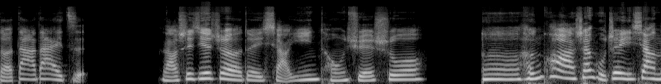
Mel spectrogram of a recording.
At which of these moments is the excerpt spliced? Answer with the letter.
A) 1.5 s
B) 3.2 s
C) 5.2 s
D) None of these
A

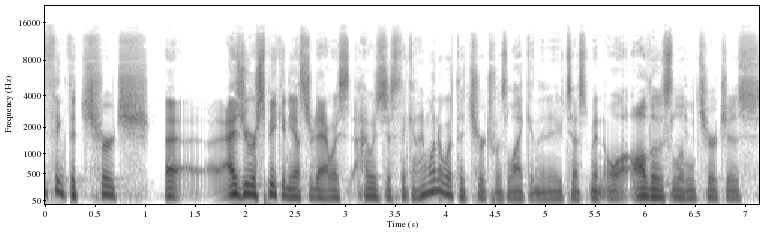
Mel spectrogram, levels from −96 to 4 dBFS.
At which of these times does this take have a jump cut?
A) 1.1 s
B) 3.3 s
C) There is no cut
A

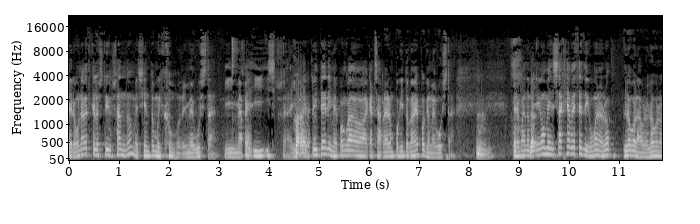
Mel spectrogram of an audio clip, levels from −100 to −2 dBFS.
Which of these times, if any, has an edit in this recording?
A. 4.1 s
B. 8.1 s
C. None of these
A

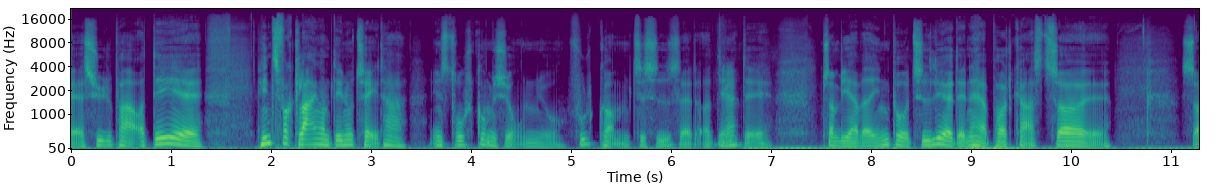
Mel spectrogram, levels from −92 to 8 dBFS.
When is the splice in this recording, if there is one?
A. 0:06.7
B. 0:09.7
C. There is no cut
A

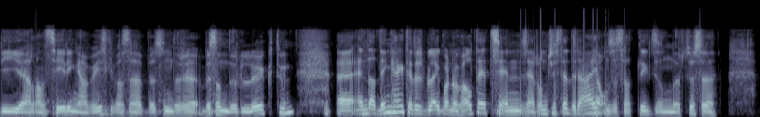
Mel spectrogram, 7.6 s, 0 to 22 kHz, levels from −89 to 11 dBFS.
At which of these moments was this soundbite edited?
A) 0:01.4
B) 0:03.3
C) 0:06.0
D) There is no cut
D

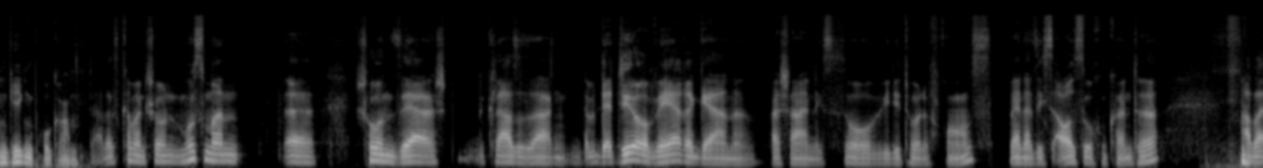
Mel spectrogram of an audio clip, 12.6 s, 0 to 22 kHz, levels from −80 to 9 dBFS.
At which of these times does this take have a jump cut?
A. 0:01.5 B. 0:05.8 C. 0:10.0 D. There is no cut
C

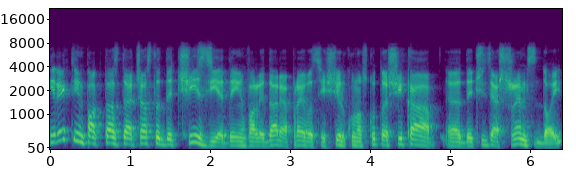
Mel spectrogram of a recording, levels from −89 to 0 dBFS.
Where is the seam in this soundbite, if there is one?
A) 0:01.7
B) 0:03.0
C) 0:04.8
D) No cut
D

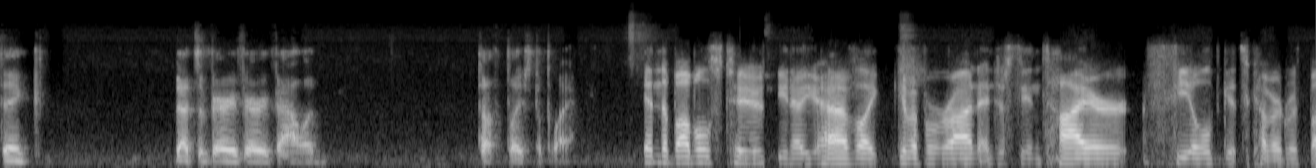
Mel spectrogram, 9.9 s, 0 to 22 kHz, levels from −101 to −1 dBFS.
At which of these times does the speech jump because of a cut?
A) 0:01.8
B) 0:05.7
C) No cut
B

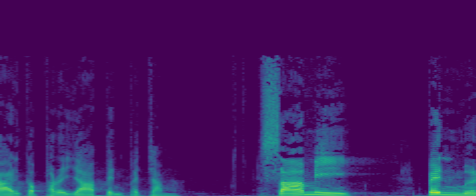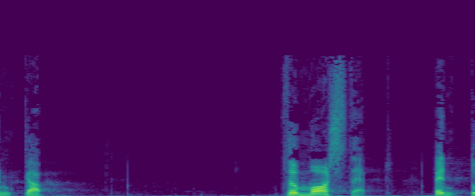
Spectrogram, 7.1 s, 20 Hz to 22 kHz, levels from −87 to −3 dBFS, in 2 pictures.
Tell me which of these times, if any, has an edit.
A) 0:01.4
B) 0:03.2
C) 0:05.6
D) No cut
A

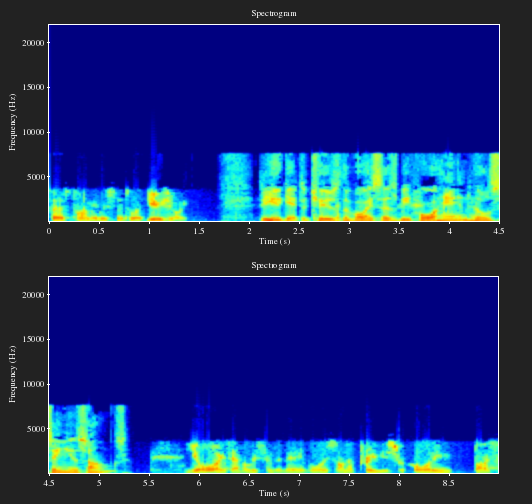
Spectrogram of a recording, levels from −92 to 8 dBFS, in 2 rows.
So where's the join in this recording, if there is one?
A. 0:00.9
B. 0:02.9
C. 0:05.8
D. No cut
C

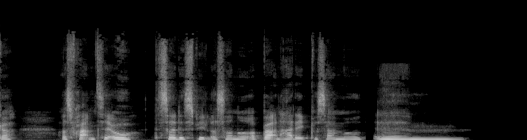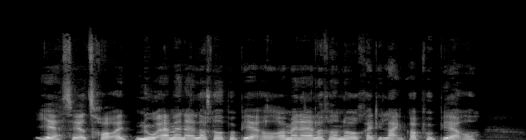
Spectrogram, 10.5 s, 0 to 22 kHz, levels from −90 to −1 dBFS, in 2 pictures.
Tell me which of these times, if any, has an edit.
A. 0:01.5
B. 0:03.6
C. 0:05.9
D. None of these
B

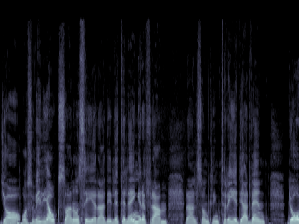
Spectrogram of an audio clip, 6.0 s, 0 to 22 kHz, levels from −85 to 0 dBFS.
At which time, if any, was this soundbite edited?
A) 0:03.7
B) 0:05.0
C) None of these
A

